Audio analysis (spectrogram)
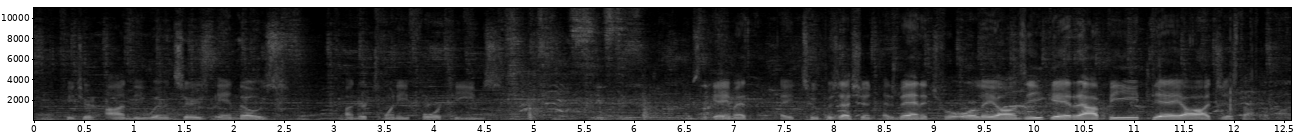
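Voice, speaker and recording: A man with a Dutch accent giving fast live basketball play-by-play, his energy rising with each play. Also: on the low side. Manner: energetic, rising with the action, self-mocking asides. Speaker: play-by-play commentator. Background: music.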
